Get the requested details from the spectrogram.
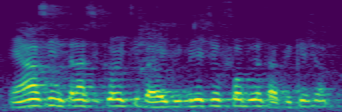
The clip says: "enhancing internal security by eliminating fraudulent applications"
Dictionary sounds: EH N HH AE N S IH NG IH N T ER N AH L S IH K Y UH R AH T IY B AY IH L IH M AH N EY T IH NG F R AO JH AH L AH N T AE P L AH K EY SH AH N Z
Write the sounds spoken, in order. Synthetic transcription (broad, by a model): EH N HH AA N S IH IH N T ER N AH S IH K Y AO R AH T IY B AY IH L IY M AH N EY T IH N F AO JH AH AH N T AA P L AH K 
